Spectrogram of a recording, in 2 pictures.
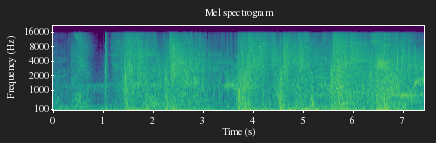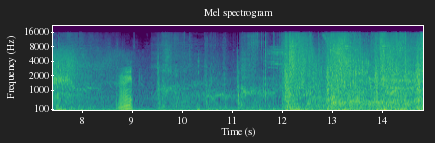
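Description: Blows and magic blasts crash and crackle in a fight.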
